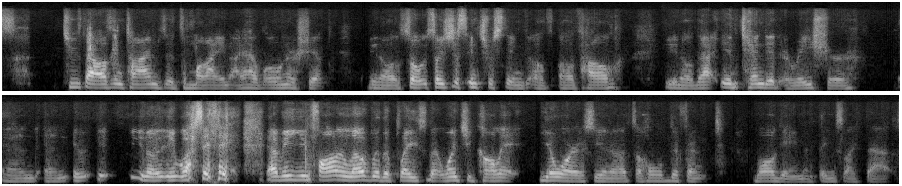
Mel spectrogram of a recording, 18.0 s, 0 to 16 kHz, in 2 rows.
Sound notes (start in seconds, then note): 10.3 laughs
